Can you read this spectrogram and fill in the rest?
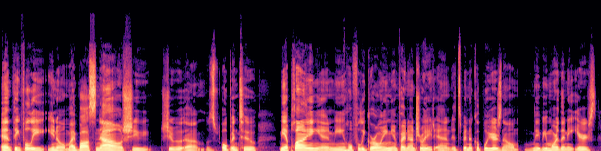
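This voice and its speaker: A woman in her thirties whose first language is Spanish speaks in a gravelly, creaky voice. She talks thoughtfully in a casual interview, with many fillers and restarts, recorded dry and close. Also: medium pitch, fairly even intonation, unhurried, dry recording. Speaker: financial aid specialist.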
